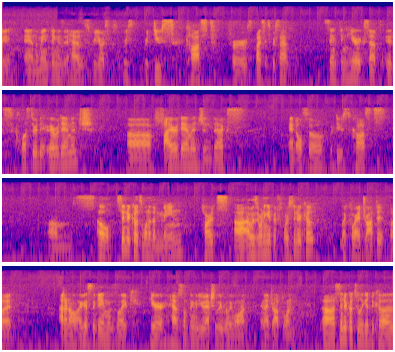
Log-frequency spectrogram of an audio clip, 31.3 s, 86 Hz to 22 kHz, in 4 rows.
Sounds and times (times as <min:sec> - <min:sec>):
Speech: 0:00.0 - 0:05.8, 0:06.4 - 0:09.7, 0:10.3 - 0:12.7, 0:13.6 - 0:15.5, 0:16.6 - 0:23.7, 0:24.6 - 0:31.2
Music: 0:00.0 - 0:31.2.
